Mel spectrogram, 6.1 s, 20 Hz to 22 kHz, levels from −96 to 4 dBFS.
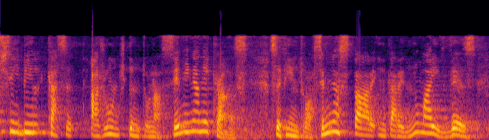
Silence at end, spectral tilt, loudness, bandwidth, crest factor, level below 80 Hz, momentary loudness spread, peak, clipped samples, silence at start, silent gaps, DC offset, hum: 0 s; -6 dB/octave; -16 LUFS; 8 kHz; 16 dB; -54 dBFS; 7 LU; 0 dBFS; under 0.1%; 0 s; none; under 0.1%; none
